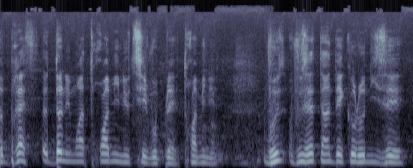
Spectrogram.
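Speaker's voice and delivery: usual speaking voice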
